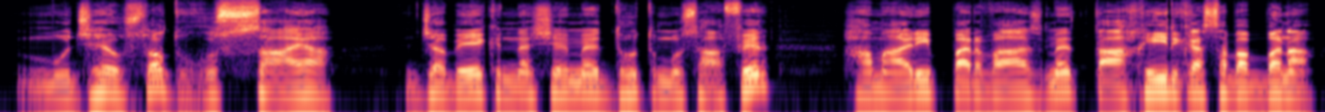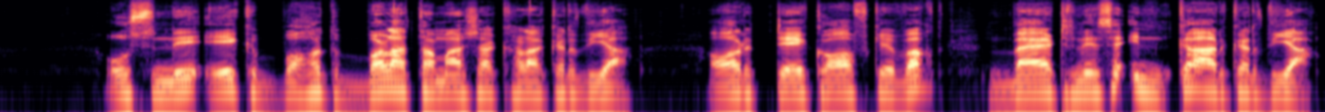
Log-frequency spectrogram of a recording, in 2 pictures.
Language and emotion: Urdu, angry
